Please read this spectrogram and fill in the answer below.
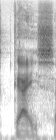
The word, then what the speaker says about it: Guice: It's Guice, I think. It's G-U-I-C-E. It's like Guice. I think that's how you say it.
